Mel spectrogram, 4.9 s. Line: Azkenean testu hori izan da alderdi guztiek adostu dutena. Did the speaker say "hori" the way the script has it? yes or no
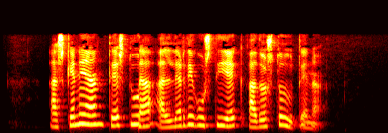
no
